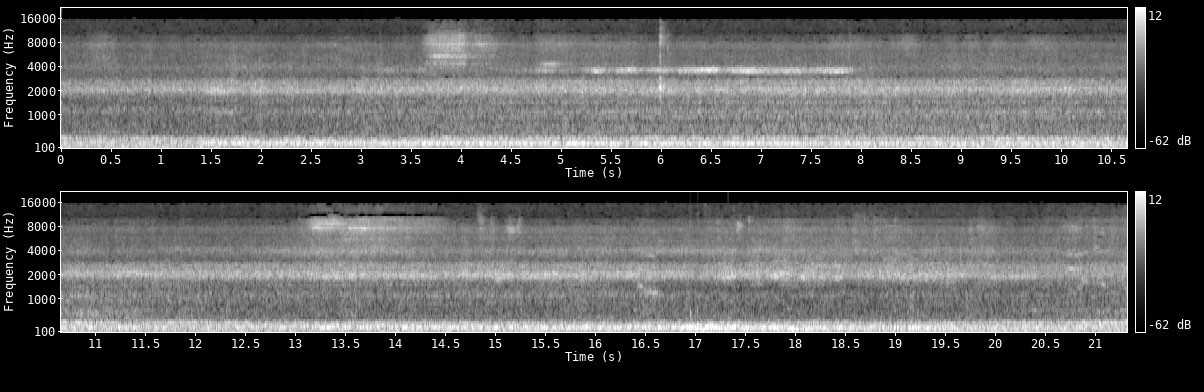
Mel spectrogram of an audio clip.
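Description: Matterhorn Gotthard Bahn electric train running, heard from inside the carriage: a steady rumble with a low hum, and a faint high whine for a few seconds a little way in.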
